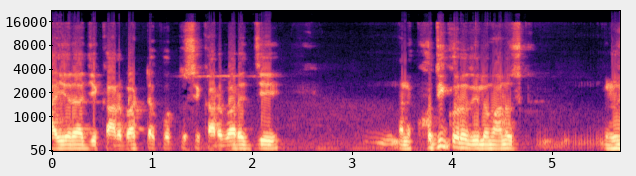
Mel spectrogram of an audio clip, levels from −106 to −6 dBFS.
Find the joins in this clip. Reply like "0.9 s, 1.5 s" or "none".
none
